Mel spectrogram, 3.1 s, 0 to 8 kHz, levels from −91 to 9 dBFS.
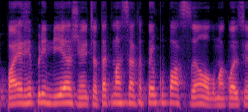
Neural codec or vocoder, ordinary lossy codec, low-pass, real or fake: codec, 16 kHz, 1 kbps, FunCodec, trained on Chinese and English, 50 frames a second; none; none; fake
